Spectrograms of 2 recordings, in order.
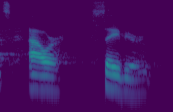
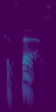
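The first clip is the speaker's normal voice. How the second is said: hushed, low whisper; barely audible whispered call to repent; whispering Spirit; 7 semitones lower, 16 dB quieter than usual. Acted. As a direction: whisper it as a gentle inner prompting. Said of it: "I know the Spirit's also saying".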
